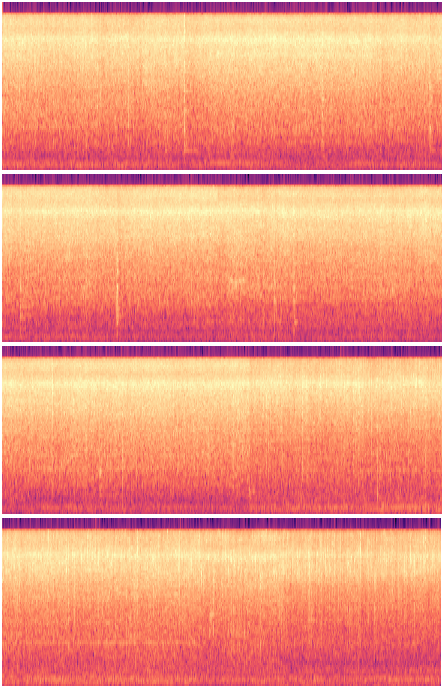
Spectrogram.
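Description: Beef burger patties sizzling steadily in their fat on a flat-top griddle, with a few brief clicks as a spatula turns them.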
